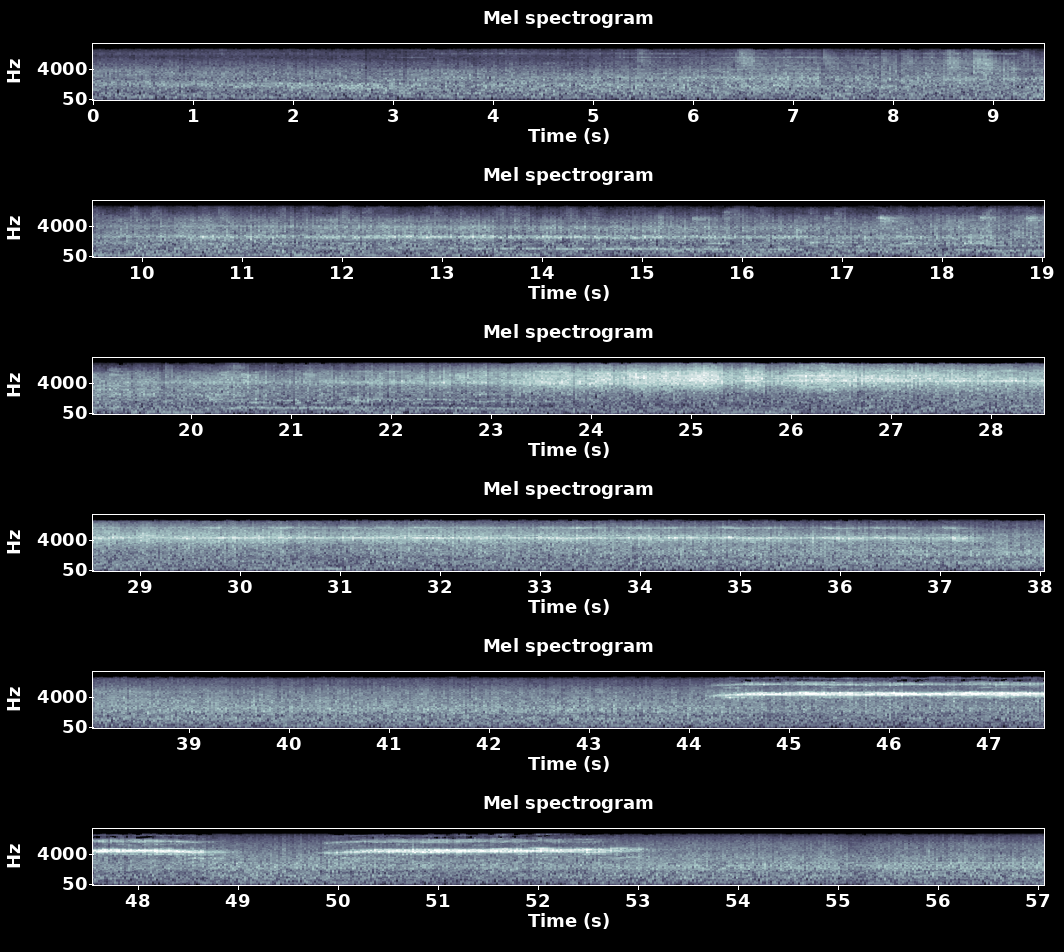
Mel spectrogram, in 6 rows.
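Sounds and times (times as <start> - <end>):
train wheels rumbling: 0.0 - 57.0
high-pitched wheel squeal: 49.8 - 53.0.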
